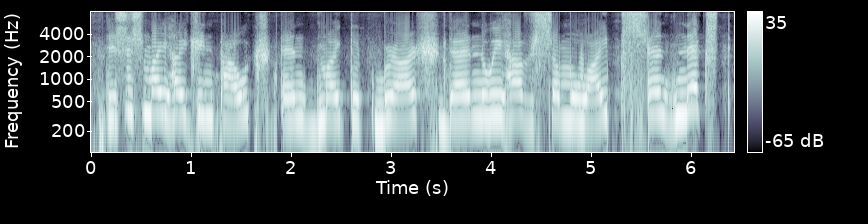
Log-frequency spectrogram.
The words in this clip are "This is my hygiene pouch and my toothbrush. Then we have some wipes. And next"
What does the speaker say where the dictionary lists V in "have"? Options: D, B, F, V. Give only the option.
V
